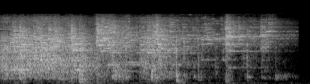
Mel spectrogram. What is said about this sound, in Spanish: Entonces todos se echaron sobre la ventana. El cristal se rompió en mil pedazos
